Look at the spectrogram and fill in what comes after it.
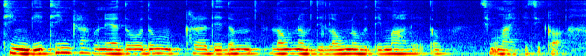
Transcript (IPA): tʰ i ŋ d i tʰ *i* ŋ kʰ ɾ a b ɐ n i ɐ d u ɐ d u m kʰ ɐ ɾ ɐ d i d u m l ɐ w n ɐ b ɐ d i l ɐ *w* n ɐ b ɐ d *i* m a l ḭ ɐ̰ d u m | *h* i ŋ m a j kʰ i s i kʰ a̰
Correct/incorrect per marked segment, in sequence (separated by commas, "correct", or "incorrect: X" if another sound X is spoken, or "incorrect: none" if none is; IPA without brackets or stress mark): correct, correct, correct, incorrect: s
